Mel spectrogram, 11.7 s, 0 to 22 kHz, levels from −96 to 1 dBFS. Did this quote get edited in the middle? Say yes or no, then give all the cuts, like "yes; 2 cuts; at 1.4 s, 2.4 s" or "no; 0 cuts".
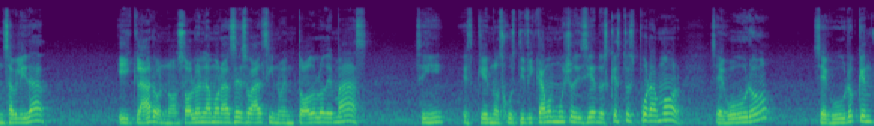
no; 0 cuts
